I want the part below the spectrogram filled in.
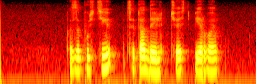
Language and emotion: Russian, neutral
